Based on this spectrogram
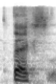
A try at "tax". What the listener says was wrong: Tax. So not test. So not test, but tax. Tax. Tax. So tax, not ta. Te.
